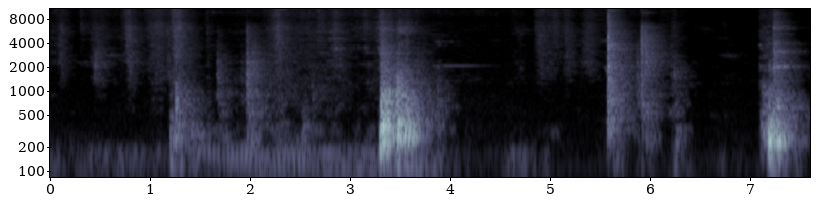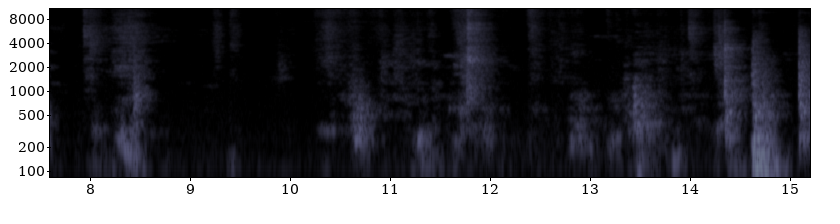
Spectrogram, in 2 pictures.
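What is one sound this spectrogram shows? Wooden boards knock and thud.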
